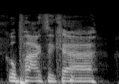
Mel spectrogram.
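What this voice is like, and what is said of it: Put-on Boston accent. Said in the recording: “I love a Boston accent, though.”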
